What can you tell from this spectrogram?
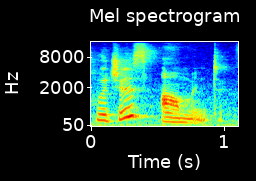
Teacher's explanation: Almond, two parts, stress is on the first part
